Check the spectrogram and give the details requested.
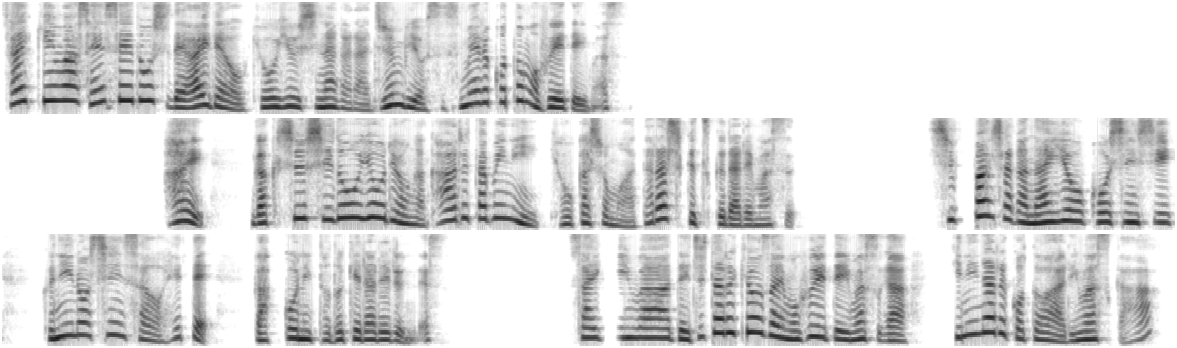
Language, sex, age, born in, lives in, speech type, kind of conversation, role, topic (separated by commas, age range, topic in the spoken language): Japanese, female, 55-59, Japan, United States, read, expert-assistant, expert, 学校の授業内容はどうやって決まるの？カリキュラム作りの仕組みを教えてください。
